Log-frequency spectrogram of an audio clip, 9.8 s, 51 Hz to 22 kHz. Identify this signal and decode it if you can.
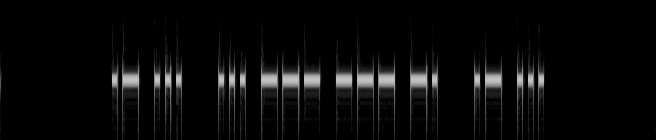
Morse code, heard as a keyed tone, about 17 wpm, 700 Hz. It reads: AS SOON AS
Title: Speed-Racing - Sets of 3 Words 15wpm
